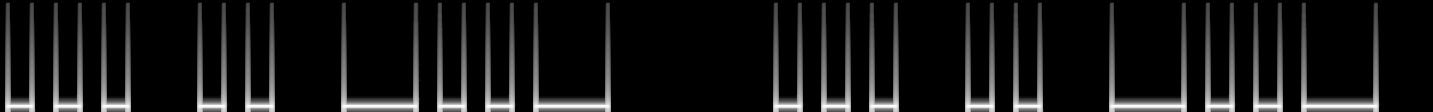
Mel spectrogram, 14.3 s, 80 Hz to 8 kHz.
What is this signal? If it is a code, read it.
Morse code, heard as a keyed tone, about 5 wpm, 250 Hz. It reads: SIX SIX
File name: morse / morse-training-05WPM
